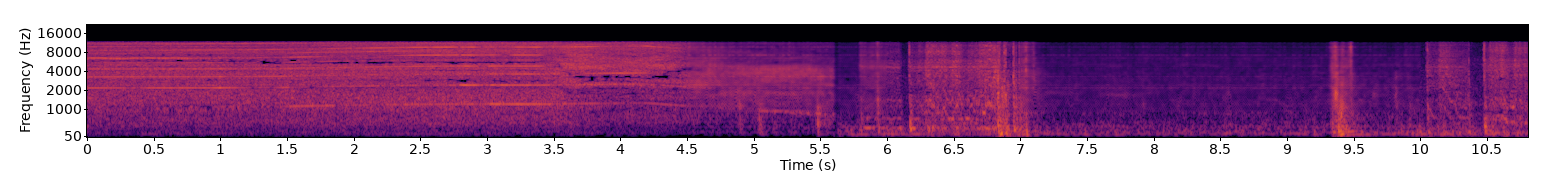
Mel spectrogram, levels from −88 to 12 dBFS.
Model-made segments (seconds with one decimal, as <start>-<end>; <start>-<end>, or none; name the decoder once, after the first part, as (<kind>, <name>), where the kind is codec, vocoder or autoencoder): 4.5-6.0 (vocoder, Vocos); 7.0-10.0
